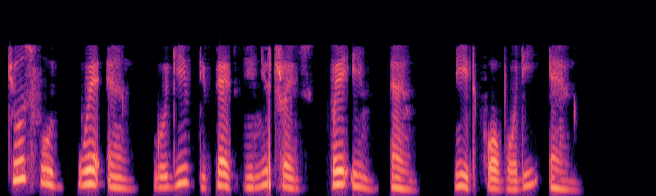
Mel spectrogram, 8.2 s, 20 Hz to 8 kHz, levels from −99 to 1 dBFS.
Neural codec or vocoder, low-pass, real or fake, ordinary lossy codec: none; 7.2 kHz; real; AAC, 16 kbps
